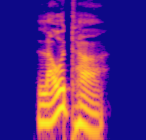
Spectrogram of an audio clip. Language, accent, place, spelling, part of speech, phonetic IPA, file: German, Germany, Berlin, Lauta, proper noun, [ˈlaʊ̯ta], De-Lauta.ogg
- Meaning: a town in Saxony, Germany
